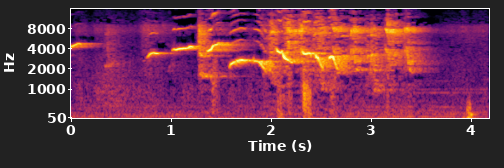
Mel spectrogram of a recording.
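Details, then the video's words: Loud-voiced Bar-winged prinia from Lombok in full song near bigger birds: a thin high whistle, then a dense tumble of ringing, sliding notes and chirps that overlap for about three seconds before fading. "Prenjak Daun Lombok gacor Mental Juara Nempel Sama Burung Besar Suara Nyaring"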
